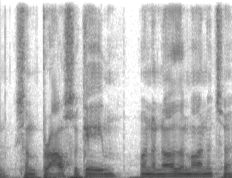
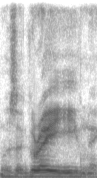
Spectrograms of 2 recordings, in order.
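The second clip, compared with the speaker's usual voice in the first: gritty, hard-boiled noir narration voice; 3 semitones lower, 4 dB quieter than usual. Illustrating the kind of voice used to narrate a noir book: noir narrator voice. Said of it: "practicing his narrator voice for a noir, noir book. You know, that very kind of voice where you talk like this".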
